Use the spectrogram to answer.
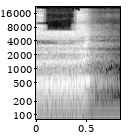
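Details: A single short, strained throaty heave: a gagging, retching sound.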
